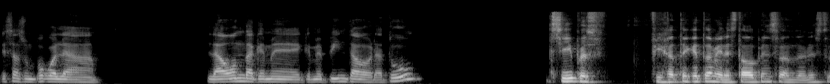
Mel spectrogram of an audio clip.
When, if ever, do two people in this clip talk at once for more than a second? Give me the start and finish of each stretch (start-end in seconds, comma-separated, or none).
none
